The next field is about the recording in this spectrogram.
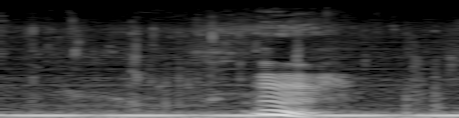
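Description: H-E-B sparkling water pours in one short, gurgling glug lasting under half a second, over a steady low electrical hum with no other sound around it.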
